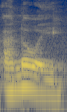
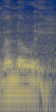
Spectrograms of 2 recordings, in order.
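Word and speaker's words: Anoa'i: Yeah, Anoue, because I think that's how you pronounce that family name, Anoue.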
